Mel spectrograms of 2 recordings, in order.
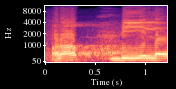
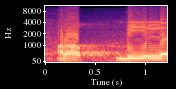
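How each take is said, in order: Both takes have the same delivery.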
